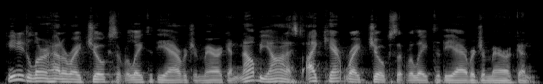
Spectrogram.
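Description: A man in his thirties performing a stand-up comedy set, delivering punchlines at a measured pace. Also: lowish voice, animated. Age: 30s.

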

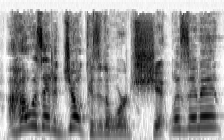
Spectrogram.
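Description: Male host, sarcastic commentary, high animated pitch, dry recording. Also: a little fast, dry recording. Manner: sarcastic, mocking. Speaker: podcast host. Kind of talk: casual podcast commentary.

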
